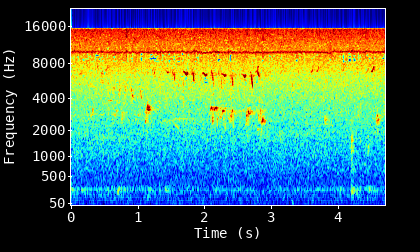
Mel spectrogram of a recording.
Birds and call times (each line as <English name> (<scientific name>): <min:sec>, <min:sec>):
Mouse-colored Penduline-Tit (Anthoscopus musculus): 0:01.8, 0:02.6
